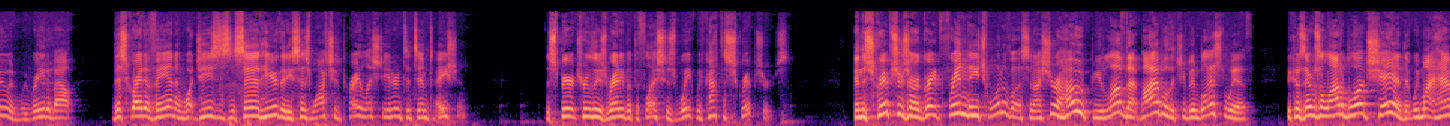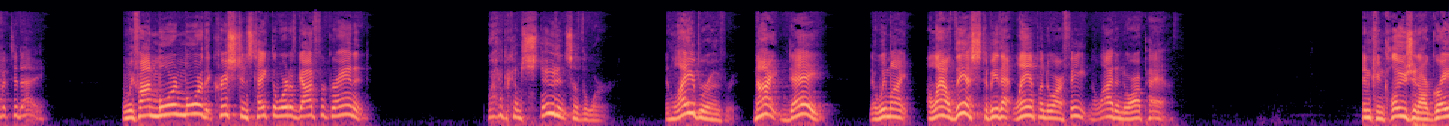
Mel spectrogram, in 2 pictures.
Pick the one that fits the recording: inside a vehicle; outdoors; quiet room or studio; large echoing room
large echoing room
